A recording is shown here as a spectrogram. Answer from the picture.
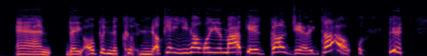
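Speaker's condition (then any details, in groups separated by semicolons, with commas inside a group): Cerebral palsy; since early childhood; Botox treatment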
